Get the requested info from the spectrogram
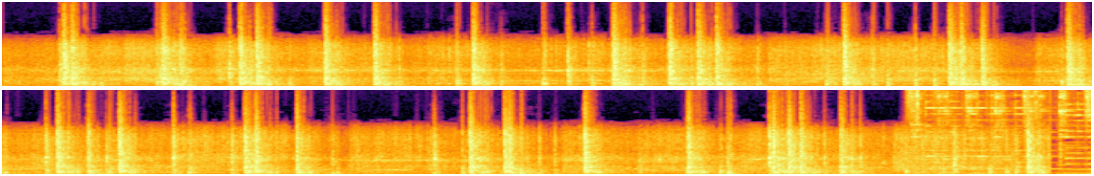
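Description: Fireworks going off: a rapid, irregular series of sharp bangs, about two or three a second, over a continuous crackling background. Just before the end, plucked-string music comes in.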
